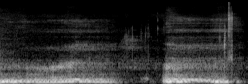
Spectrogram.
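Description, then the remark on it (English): A female dog lying down growls low and rumbling, fairly loud, as other dogs try to take her toy, in two sustained stretches separated by a short pause, ending with a brief higher snarl-like sound. “So she's laying there growling like a bear”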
